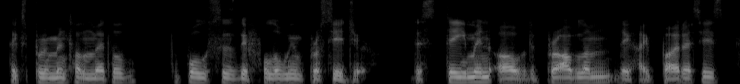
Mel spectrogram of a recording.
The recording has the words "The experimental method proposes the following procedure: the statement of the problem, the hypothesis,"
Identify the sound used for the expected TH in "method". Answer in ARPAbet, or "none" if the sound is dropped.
T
